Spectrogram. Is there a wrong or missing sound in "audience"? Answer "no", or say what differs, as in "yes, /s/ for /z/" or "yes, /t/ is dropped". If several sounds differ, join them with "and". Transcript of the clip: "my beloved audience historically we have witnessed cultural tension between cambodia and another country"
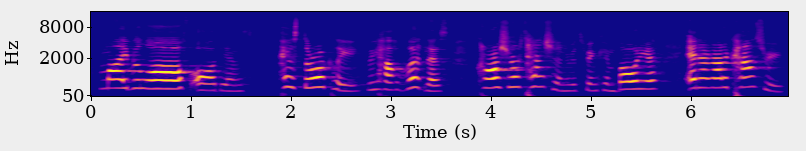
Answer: no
